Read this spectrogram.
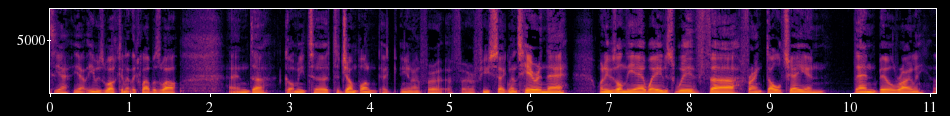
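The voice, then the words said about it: English accent with American twang. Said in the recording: “from England ... the accent ... Most people think I'm Australian ... a mixture of English with an American twang”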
